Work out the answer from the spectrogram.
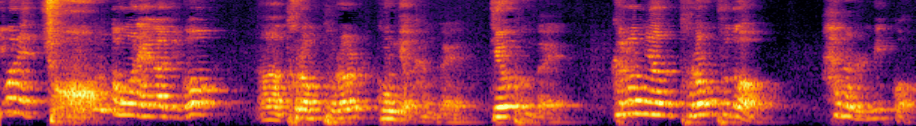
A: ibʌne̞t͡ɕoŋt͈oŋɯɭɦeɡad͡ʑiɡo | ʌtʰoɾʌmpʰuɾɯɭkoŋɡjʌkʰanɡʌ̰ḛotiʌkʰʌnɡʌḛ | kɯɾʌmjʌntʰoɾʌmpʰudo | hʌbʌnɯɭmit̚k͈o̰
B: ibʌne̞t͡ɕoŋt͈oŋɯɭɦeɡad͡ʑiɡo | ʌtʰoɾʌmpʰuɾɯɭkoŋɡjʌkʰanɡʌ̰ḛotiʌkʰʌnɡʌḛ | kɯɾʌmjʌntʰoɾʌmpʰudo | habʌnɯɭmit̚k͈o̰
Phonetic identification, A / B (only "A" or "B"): B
